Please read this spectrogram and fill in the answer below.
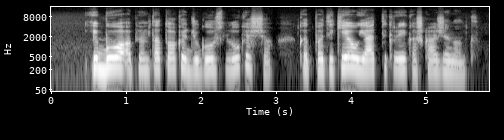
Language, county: Lithuanian, Vilnius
